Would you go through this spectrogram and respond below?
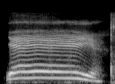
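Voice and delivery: high excited yay; cheer. Real, not acted. Producer cheering the table read, excited yay. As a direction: cheer the readers on.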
